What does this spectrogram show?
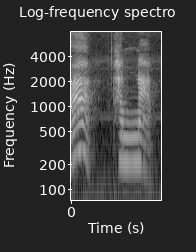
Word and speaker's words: ถนัด: ว่า ถนัด นะ คะ ออก เสียง อะ กึ่ง เสียง ใน พยางค์ แรก ค่ะ พยางค์ ข้าง หลัง ออก เสียง เหมือน มี หอ หีบ มา นำ นะ คะ หอ นอ อะ ดอก หนัก ดัง นั้น คำ นี้ อ่าน ว่า ถนัด และ อีก ครั้ง นะ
